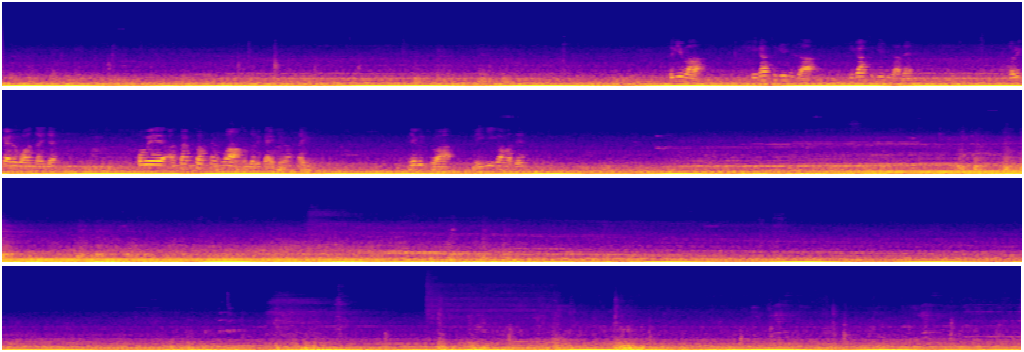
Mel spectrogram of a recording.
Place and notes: from Kamiyacho to Ueno station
